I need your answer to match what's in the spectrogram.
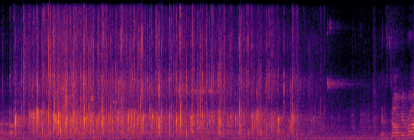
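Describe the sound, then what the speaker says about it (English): Audience applause for a young basketball player headed to Williams College, a steady dense patter of many hands that fades out after about six seconds into quieter room noise. "clap it up"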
